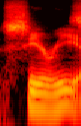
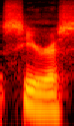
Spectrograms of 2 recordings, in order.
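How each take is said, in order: First: It is said like the star name. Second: It is said like the cloud word. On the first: The speaker calls it right. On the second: The speaker calls it wrong. "it's going to be pronounced Cirrus"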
